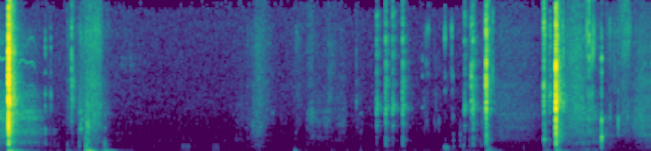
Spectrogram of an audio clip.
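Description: Computer keyboard typing: a few sharp, scattered key clicks and clacks with uneven gaps, over a faint low hum. No voices are heard.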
